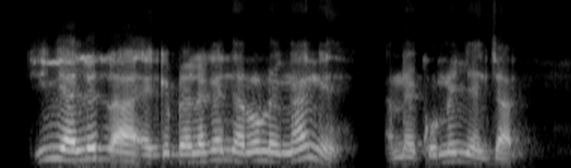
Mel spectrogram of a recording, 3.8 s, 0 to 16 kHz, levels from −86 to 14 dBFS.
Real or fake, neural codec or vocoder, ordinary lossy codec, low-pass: fake; codec, 44.1 kHz, 7.8 kbps, DAC; Opus, 24 kbps; 14.4 kHz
